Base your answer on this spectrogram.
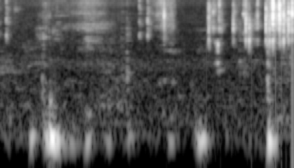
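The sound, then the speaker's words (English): Metal dice rolled during a tabletop role-playing game: a faint, irregular scatter of light clicks and taps over about three seconds, with a brighter cluster of clatter near the end. “Fancy metal dice. Don't fail me now.”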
